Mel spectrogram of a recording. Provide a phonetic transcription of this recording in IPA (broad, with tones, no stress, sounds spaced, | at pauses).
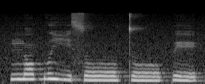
n ɔ˦ ɡʷ iː˦˨ s oː˨ t oː˨ p e˨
